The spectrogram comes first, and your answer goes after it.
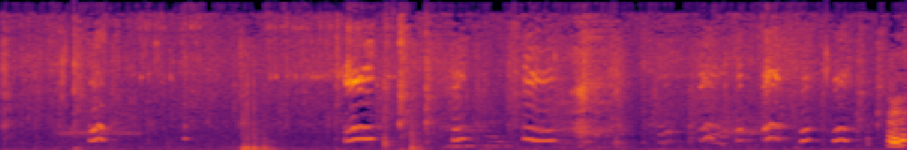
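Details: Havanese puppies squeaking: short high-pitched squeaks and whimpers, some rising then falling, scattered across several seconds, with a few soft thumps and a woman's voice nearby indoors.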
